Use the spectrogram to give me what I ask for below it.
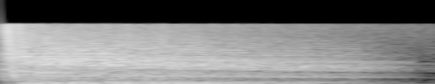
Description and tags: Power Failure
Futuristic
